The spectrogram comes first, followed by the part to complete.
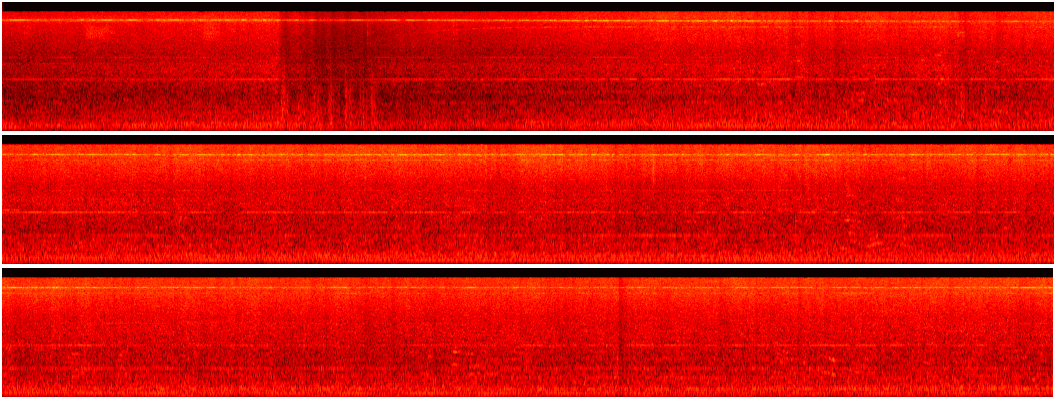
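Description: A passenger shuttle boat's engine running steadily under way, a constant low drone with noise from the moving boat.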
